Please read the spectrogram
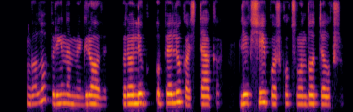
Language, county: Lithuanian, Kaunas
